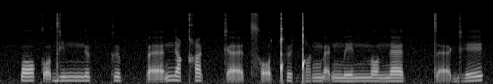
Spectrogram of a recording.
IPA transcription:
k͡p ɔ k ɔ̰ d i nː ø kː ø pː æ̰ n i qʰ i kː æ̰ t͡sʰ ɔ̰ ǃʰ ø ɡ͡ǃ ɑ ŋ͡m æ̰ ŋ͡m e nː ɔ n æ tː æ̰ ɡʱ e

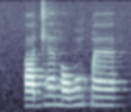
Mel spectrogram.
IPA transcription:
a˨ d͡ʒ ɛ̃˧ n ɔ˨ w ũ˧ k͡p ɛ̃˧

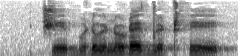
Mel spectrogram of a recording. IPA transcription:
t͡ʃ e b ə ɽ ɯ ɳ o ɽ ɛ d ə ʈʰ e

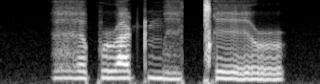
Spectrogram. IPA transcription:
ɦ ɛ p ɹ a ʈ m e̤ ǀ e ɹ

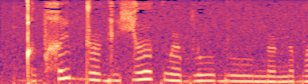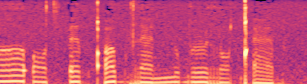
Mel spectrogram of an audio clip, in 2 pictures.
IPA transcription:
ɡ͡ǃ ə b χ i b d ə˞ ɡ i ç əː k w ə˞ b l uː b uː ŋ ə˞ ŋ ə b ʌː ʔ ɔ t͡sʼ ɛ b qʼ ʊ b ɡ r æ nː ʊ b ə˞ r ɔ ǃʼ æ b

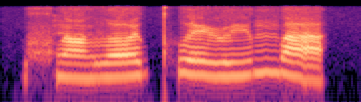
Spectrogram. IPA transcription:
xʷ ã ðˤ ø kʷʰ e ɭ y ŋʷ a

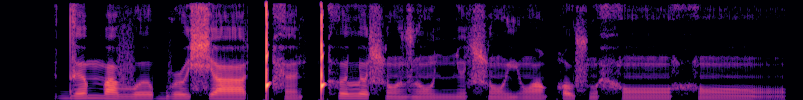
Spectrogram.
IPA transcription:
d ɛ m a v əː b ə˞ ɕ aː ǃʰ ɛ̃ ǃʰ ə l ə ɬ õ z õ ɲ ĩ ɬ õ j õː qʷ ɛ sʷ ɛ̃ h õː h õː

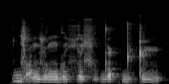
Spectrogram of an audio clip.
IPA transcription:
ɟ ɔ̰ n z u ŋ ɡ o ç ɔ ɕ ṵ d̪ œ k d̪ i ʈ y

